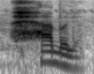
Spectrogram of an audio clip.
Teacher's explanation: با حروف قلقلہ میں سے ہلا کر پڑھیں گے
